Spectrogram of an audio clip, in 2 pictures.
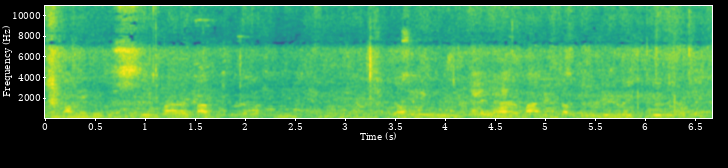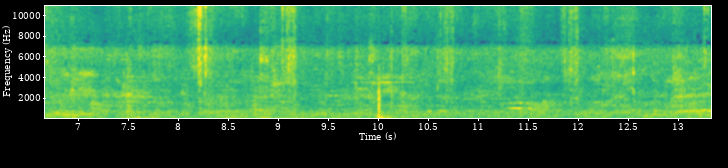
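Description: Music plays through loudspeakers in a large hall.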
